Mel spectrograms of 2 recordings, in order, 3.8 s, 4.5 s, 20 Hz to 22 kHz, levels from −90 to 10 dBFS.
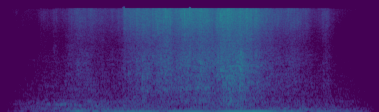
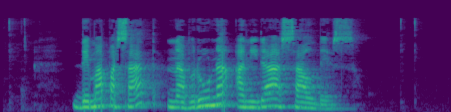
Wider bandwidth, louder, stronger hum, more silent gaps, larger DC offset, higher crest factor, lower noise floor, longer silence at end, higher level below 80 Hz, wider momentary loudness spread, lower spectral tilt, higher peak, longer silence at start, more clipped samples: first, 16 kHz vs 11.5 kHz; second, -35 LUFS vs -21 LUFS; neither; neither; neither; first, 26 dB vs 18 dB; first, -68 dBFS vs -59 dBFS; second, 0.45 s vs 0.95 s; about the same, -60 dBFS vs -58 dBFS; first, 21 LU vs 10 LU; second, 0.5 dB/octave vs -3 dB/octave; second, -16 dBFS vs -6 dBFS; second, 0.45 s vs 0.75 s; neither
